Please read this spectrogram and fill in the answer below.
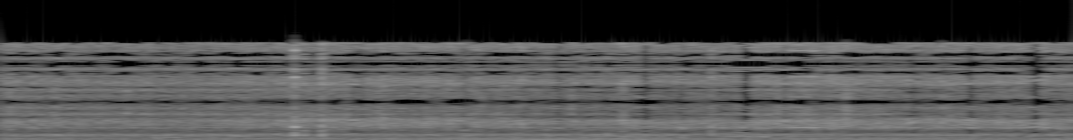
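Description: Steady splashing hiss of a pond's aerator fountain, with two small ticks about one and a half seconds in.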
